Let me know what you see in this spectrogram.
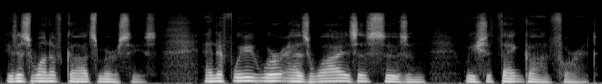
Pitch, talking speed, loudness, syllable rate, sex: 130 Hz, 200 wpm, -16 LUFS, 4.7 syllables/s, male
